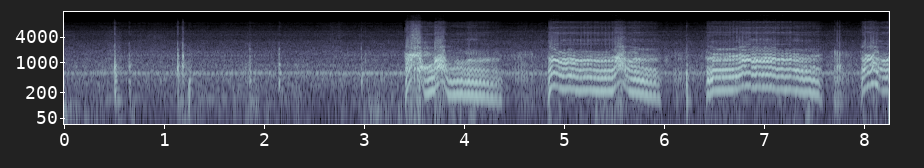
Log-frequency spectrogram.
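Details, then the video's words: Dog facing a snake gives drawn-out, wavering yelping barks, three long ones about a second each after a quieter start with faint clicks and a steady background tone. "Snake vs Dog - ثعبان مقابل الكلب"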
